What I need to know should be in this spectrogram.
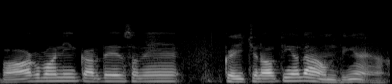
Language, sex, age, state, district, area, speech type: Punjabi, male, 45-60, Punjab, Amritsar, urban, spontaneous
